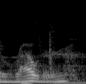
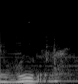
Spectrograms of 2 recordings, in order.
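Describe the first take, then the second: First: The word is said in a non-British way. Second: The word is said in a British way. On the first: "We say router" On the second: "They say router"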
